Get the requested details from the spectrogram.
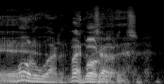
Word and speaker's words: Vorwärts: Me parecía el inglés, en vez de forwards es... – Exactamente. – Vorwärts. – Vorwärts. – Exactamente, ahí está la pronunciación correcta.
